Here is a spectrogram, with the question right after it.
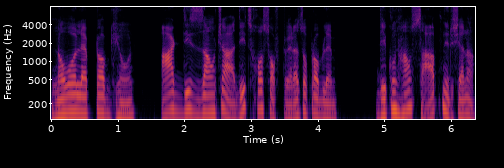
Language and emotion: Goan Konkani, sad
